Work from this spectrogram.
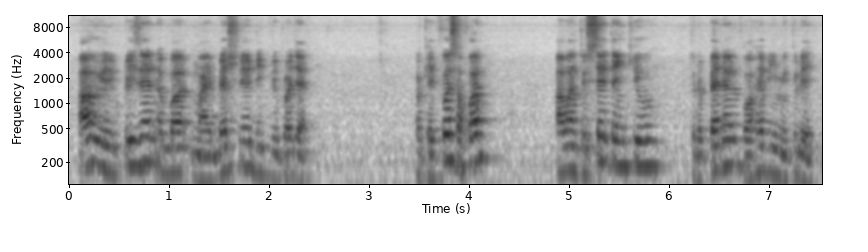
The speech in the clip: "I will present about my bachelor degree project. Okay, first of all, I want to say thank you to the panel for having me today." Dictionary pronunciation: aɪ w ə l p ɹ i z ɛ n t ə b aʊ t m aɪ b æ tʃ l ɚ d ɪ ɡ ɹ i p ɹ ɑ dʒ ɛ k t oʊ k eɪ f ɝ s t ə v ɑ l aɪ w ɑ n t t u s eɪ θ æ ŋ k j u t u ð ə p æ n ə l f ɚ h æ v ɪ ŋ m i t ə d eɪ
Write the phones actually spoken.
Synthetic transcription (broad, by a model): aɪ w ə l p ɹ i z ɛ n t ə b aʊ t m aɪ b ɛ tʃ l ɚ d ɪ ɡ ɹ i p ɹ ɑ dʒ ɛ k t oʊ k eɪ f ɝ s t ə f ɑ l aɪ w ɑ n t t u s eɪ t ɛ ŋ k j u t u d ə p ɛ n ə l f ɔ h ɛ v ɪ ŋ m i t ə d eɪ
